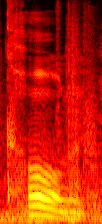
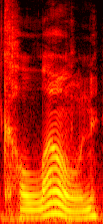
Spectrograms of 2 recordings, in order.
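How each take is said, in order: First: The name is pronounced the German way. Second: The name is pronounced the English way. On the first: "the German way of pronouncing it is Köln" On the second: "That's the American way of pronouncing it"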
